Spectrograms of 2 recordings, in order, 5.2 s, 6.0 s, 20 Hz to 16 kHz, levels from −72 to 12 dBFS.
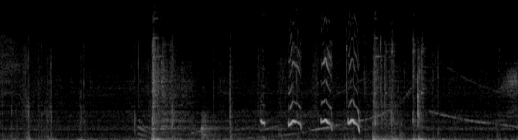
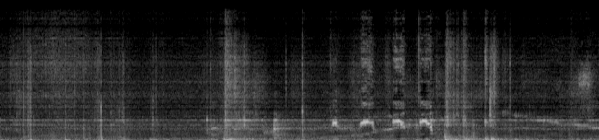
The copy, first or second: second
